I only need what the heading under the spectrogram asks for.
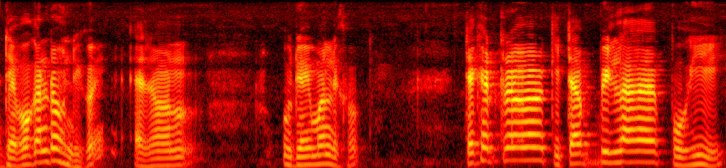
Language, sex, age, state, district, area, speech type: Assamese, male, 60+, Assam, Charaideo, urban, spontaneous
